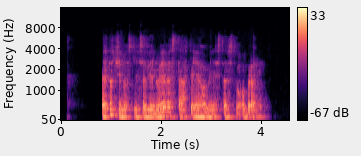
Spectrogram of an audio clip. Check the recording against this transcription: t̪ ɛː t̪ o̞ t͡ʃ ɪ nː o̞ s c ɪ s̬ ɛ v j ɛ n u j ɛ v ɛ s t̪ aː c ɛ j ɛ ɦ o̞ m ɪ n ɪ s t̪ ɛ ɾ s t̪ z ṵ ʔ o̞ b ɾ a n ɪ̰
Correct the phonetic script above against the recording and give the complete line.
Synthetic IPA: t̪ ɛː t̪ o̞ t͡ʃ ɪ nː o̞ s c ɪ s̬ ɛ v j ɛ n u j ɛ v ɛ s t̪ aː c ɛ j ɛ ɦ o̞ m ɪ n ɪ s t̪ ɛ ɾ s t̪ v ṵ ʔ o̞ b ɾ a n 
